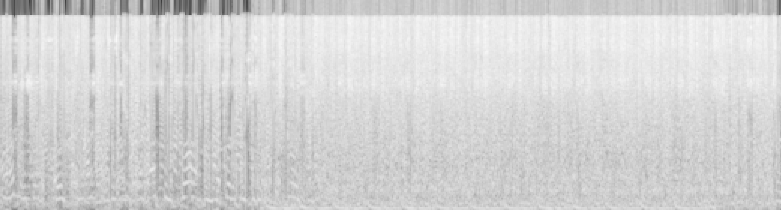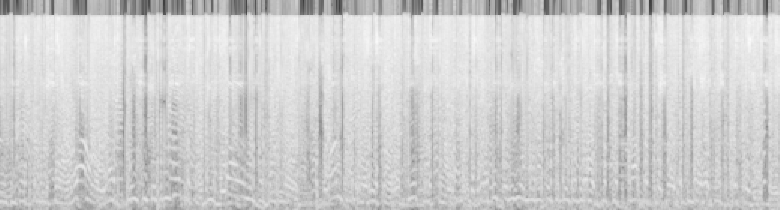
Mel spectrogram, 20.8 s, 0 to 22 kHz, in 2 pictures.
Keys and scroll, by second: 9.5 Page_Down.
